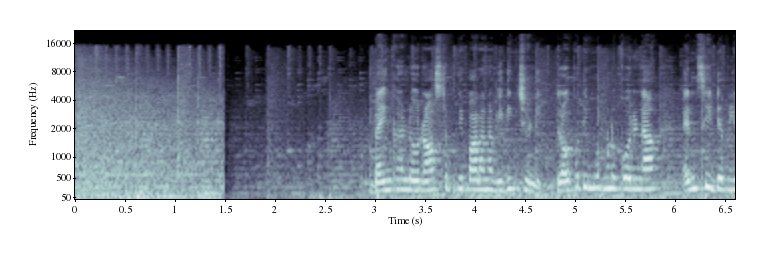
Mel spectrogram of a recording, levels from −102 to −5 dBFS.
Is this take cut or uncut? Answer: cut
